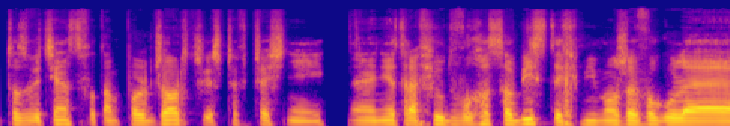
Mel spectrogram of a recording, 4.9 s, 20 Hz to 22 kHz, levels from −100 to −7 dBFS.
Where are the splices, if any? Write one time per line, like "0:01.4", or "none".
none

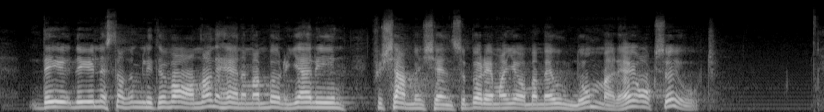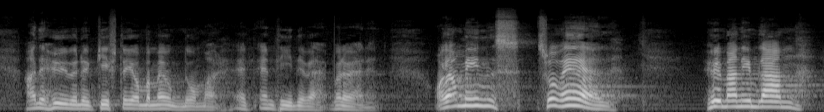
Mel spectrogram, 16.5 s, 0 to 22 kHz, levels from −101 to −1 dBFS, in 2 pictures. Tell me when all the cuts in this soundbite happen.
none

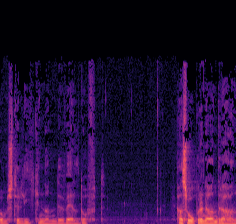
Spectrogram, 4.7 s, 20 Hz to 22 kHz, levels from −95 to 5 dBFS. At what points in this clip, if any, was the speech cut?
0:03.3

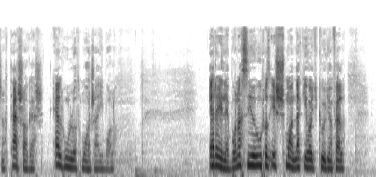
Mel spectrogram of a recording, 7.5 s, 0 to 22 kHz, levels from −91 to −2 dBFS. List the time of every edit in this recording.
0:05.4

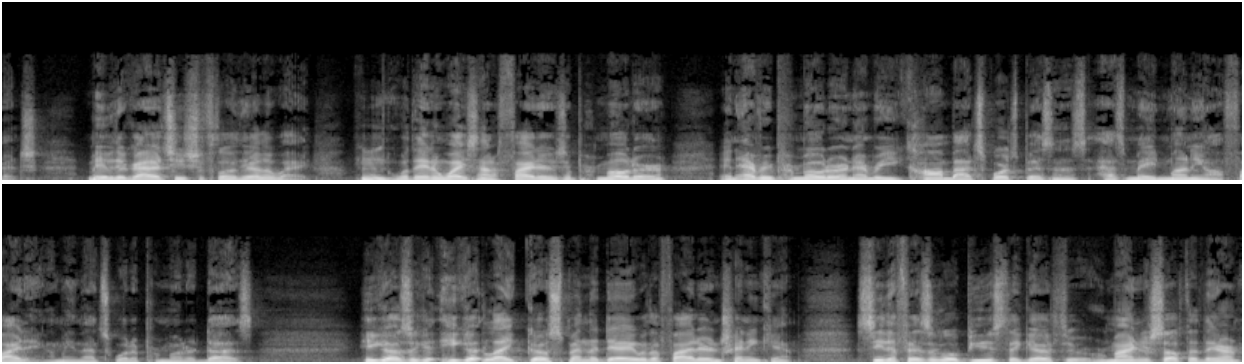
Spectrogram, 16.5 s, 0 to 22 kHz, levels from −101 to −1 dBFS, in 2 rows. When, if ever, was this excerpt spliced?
0:11.5

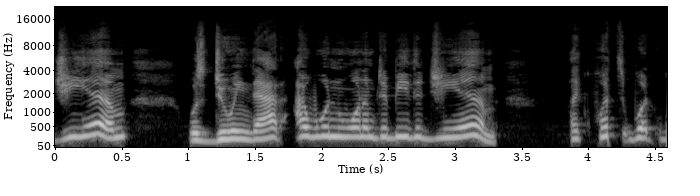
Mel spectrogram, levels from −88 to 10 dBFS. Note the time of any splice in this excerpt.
none

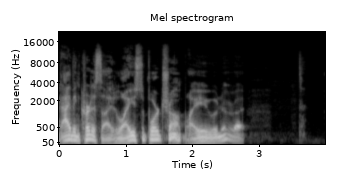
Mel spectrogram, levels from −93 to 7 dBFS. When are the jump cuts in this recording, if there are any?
none

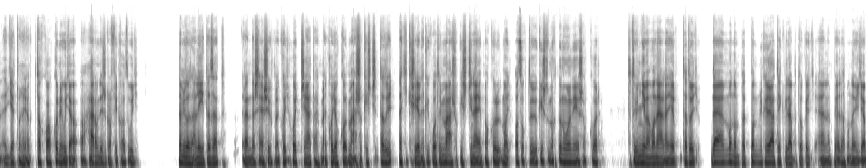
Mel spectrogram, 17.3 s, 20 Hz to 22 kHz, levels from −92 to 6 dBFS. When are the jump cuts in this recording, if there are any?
0:14.1

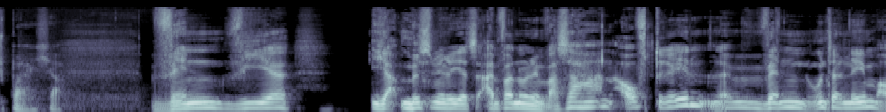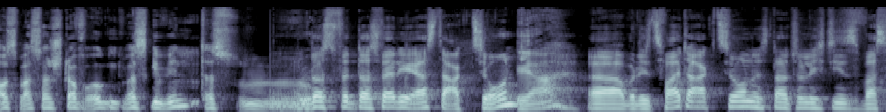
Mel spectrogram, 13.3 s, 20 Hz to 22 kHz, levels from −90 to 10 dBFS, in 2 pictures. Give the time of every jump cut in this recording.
none

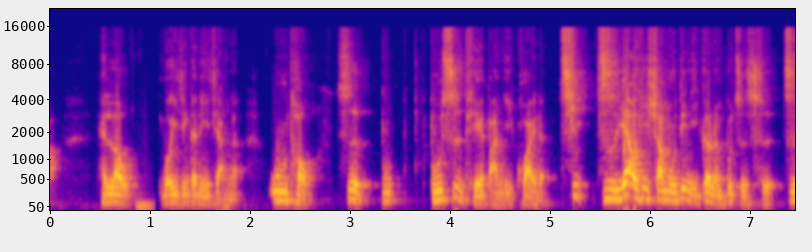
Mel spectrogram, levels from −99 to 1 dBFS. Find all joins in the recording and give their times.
0:01.0

